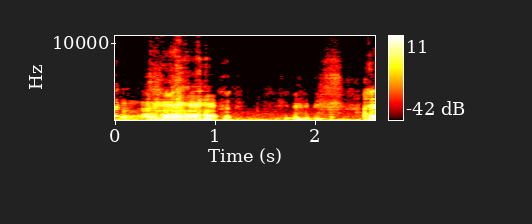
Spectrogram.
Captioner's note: laugh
